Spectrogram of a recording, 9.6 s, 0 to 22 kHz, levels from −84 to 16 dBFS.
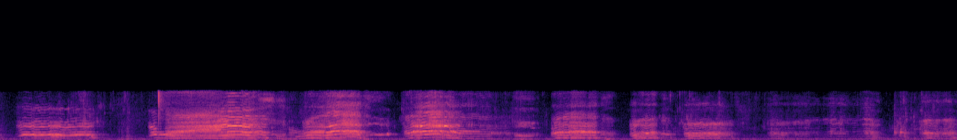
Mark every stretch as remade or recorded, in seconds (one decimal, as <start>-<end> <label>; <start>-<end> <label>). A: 0.0-2.8 recorded; 2.8-3.7 remade; 3.7-9.6 recorded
